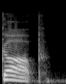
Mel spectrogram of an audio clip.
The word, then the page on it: gawp: American English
